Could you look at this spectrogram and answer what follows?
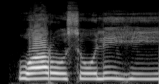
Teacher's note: یہاں حکم ہے مد صلہ کبرا، تو ہم اپنی آواز 2 سے 4 مد کے برابر لمبی کریں گے · را پہ اور سین پہ پیش ہے، تو ہم یہ دونوں پیش کو ظاہر کریں گے اور حرف را کو موٹی آواز میں پڑھیں گے. ہا کے نیچے کھڑی زیر ہے اور ہا پہ مد کا علامہ ہے.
